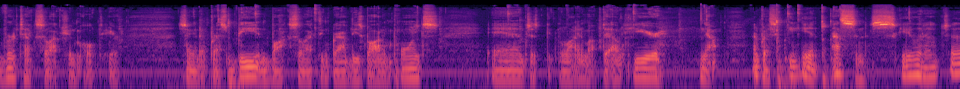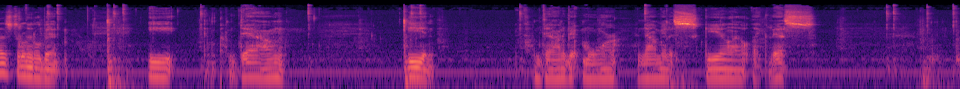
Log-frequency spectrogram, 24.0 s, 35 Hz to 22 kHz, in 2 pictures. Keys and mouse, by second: 2.8 b, 6.4 click, 9.7 e, 10.3 s, 12.6 click, 13.4 click, 13.4 e, 14.6 click, 17.0 e, 17.1 click, 18.5 click, 20.3 s, 23.1 click, 23.6 shift+middle click.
